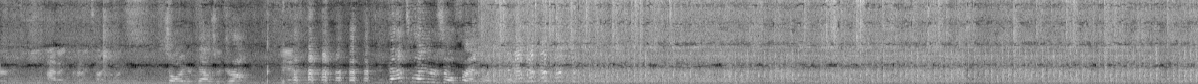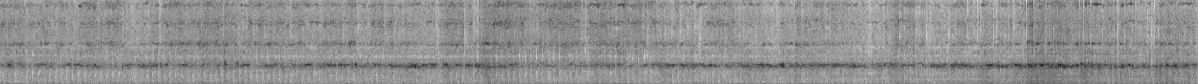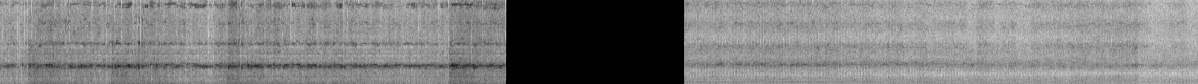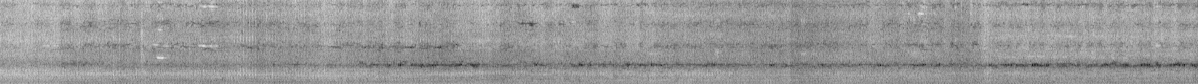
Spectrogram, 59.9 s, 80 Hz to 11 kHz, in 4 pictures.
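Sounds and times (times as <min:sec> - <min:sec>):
farm machinery clattering: 0:05.9 - 0:32.6, 0:40.2 - 0:59.9.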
